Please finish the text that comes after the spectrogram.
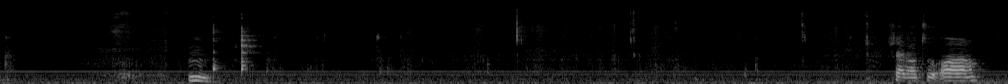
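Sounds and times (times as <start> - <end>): quiet chewing: 3.0 - 8.9.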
